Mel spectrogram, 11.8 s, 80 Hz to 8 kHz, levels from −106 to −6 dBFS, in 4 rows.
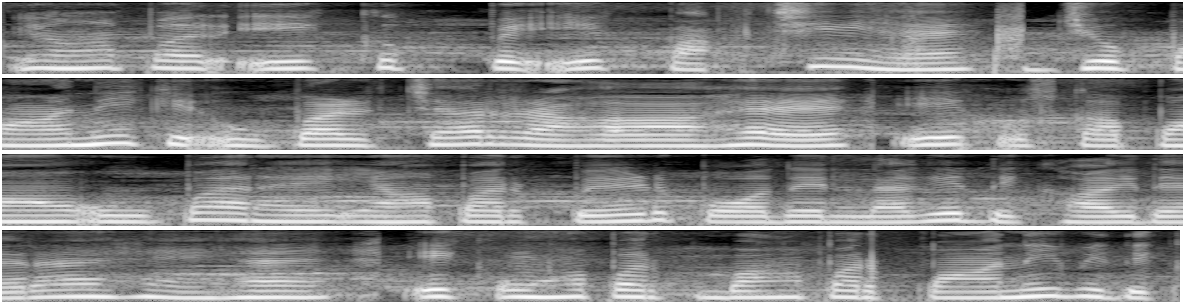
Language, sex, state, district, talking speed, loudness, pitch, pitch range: Hindi, female, Bihar, Bhagalpur, 175 wpm, -16 LUFS, 220 Hz, 205-245 Hz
